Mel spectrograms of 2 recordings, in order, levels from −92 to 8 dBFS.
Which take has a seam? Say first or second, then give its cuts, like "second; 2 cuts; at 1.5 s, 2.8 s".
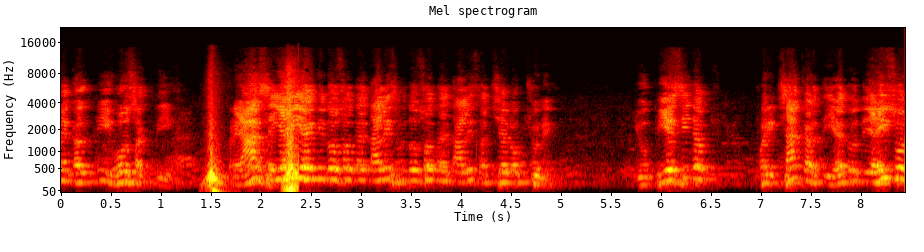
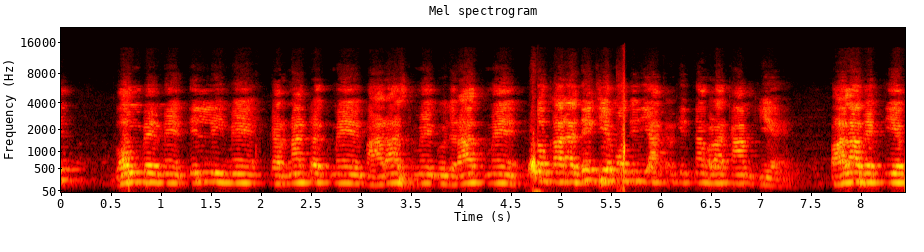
second; 1 cut; at 4.8 s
